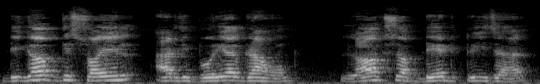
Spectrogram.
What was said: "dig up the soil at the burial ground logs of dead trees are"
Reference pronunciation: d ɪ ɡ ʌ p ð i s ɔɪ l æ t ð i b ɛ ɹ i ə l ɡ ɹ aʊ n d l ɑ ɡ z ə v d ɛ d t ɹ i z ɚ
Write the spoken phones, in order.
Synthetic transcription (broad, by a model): d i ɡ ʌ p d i s ɔɪ l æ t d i b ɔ ɹ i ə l ɡ ɹ aʊ n d l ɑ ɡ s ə p d ɛ d t ɹ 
